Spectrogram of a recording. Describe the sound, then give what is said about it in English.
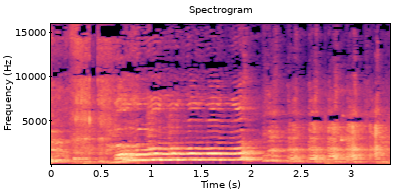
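A person, doing a dare to bark for 15 seconds, imitates a big dog, giving a loud, drawn-out bark that rises and holds for about a second, surrounded by rougher growly vocal noise. “Bark like a bigger dog.”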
